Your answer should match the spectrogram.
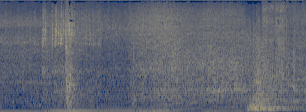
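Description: A vehicle engine rumbling low and steady, with a sharp knock about a second and a half in. Near the end a sudden loud surge breaks in as music rises.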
